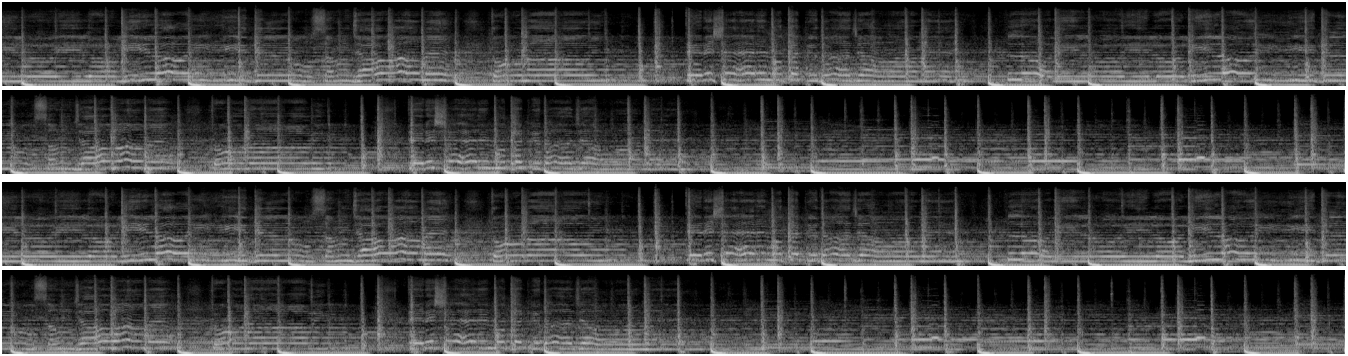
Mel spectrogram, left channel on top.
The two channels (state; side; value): normal; both; correlation 0.67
